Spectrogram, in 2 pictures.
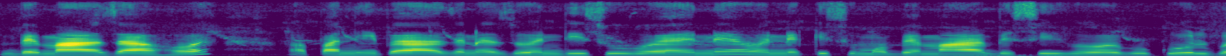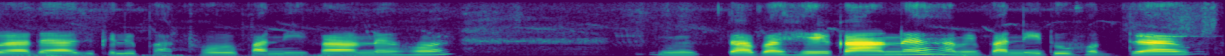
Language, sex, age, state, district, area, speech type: Assamese, female, 30-45, Assam, Dhemaji, rural, spontaneous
